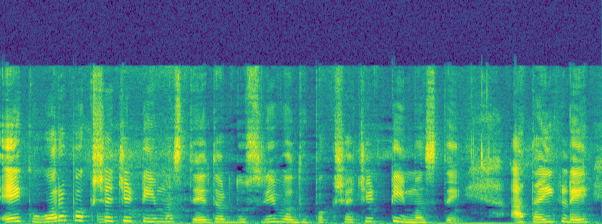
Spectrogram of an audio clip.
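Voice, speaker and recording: High-voiced woman narrating a serial recap. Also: normal speed, slight background noise. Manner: chatty storyteller who addresses viewers and reads all the characters' lines.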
